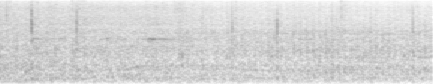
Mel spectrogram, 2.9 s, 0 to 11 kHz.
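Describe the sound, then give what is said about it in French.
A steady, low rumbling of an electric streetcar rolling along rails in the streets of Montreal around 1905, with faint metallic clicks and squeaks scattered through the continuous drone, without any voices. “À cette époque, les tramways électriques et les chevaux sont encore rois et maîtres dans les rues de la ville.”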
